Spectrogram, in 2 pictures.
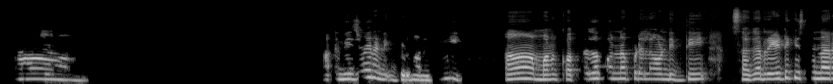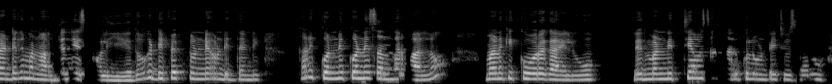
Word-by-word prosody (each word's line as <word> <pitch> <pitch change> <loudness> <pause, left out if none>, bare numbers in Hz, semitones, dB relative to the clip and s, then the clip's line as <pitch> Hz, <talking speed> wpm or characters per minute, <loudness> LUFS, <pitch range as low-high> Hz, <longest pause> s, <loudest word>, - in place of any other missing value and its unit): ఆ! 240 -5 +1 2.5
ఆ! - - -4 0.2
నిజమేనండి. 250 0 0
ఇప్పుడు 210 +2 0
మనకి 210 +7 -3 0.6
ఆ! - - +7 0.3
మనం 230 +1 +3
కొత్తగా 245 +4 +1
కొన్నప్పుడు 265 0 -1
ఎలా 250 0 -3
ఉండిద్ది. 235 0 -1 0.4
సగం 235 +2 +1
రేటుకి 285 +4 +3
ఇస్తున్నారంటేనే 270 -1 +2
మనం 245 -4 -1
అర్థం 210 +4 -4
జేసుకోవాలి. 220 -5 -3 0.2
ఏదో 190 +4 -1
ఒక 310 - +1
డిఫెక్ట్ 285 +1 0
ఉండే 255 0 0
ఉండిద్దండి. 220 -3 -4 0.4
కానీ 295 +4 -1
కొన్ని, 280 0 +4
కొన్ని 285 -1 +5
సందర్భాల్లో 240 - 0 0.5
మనకి 260 +2 +3
కూరగాయలు, 230 -6 +3 0.5
లేదా 245 0 0
మన 250 - +3
నిత్యావసర 285 +8 -2
సరుకులు 245 +1 -4
ఉంటాయి 230 0 -5
చూసారు 220 +1 -8
245 Hz, 120 wpm, -23 LUFS, 230-270 Hz, 2.5 s, ఆ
